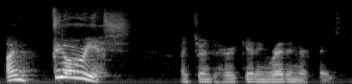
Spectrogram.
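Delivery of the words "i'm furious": high, loud, slow furious outburst. Acted. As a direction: let the fury explode, drawn out. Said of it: "my eyes were filled with rage".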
